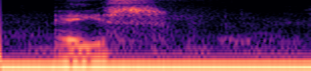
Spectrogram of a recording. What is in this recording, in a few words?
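"ace", American, male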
